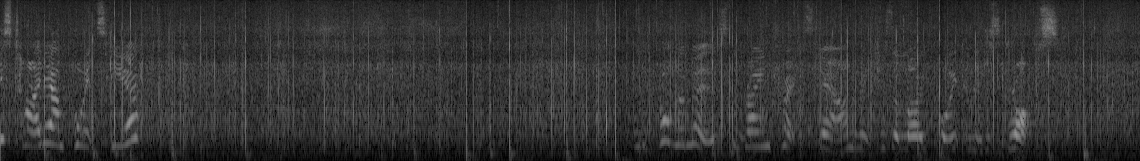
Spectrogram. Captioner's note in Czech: zvuky deště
